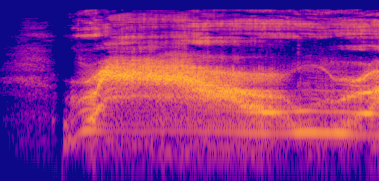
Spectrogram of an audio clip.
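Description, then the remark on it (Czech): A warrior's loud, drawn-out war shriek like an attacking baboon as he leaps into action, rising sharply, holding a strained wailing pitch, then dipping and climbing again over about two seconds, with no talking. “Válečník zaječel jak útočící pavián a vrhl se do akce.”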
